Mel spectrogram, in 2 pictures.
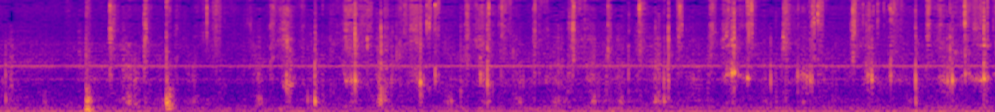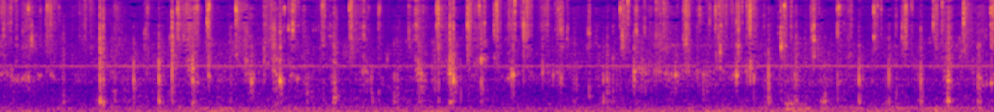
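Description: Close-miked chewing and mouth sounds: a dense, irregular run of wet clicks and crackles.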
